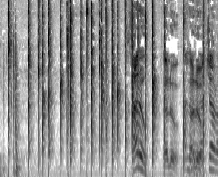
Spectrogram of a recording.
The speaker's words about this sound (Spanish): Mortal, aplauso.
